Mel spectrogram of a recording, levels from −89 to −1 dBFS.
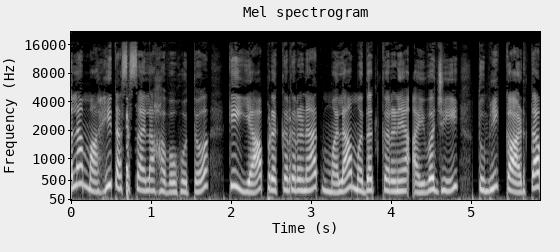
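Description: A short speech recording stutters twice. From 0.69 to 0.78 s, just before "हवं होतं", a 96 ms stretch plays and then immediately plays again. The same thing happens from 2.73 to 2.82 s. These are repeated frames: a block of compressed audio, which fits a run of four frames, was written or sent twice, so the decoder plays it once more and each repeat adds 96 ms. Separately, two isolated sharp clicks occur at 0.98 s, again just before "हवं होतं", and at 3.72 s. Each click shows as a thin vertical line across the spectrum, with no gap in the sound around it. These are dropped samples. The cause is likely a tiny loss of a fraction of a millisecond, which makes the waveform jump straight from one value to a later one, too briefly to remove anything audible except the click itself.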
